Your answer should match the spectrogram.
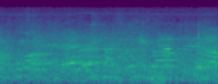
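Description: Children's voices chattering and calling over one another, a mix of several kids talking at once.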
